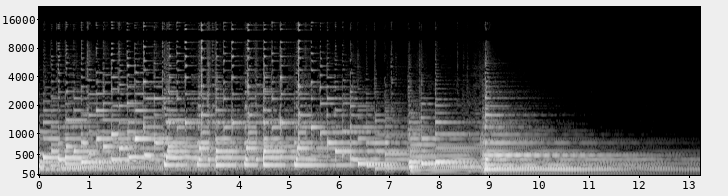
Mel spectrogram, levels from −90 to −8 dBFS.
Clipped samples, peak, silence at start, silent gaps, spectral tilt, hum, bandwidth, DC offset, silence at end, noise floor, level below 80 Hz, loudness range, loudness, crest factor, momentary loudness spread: under 0.1%; -6 dBFS; 0 s; none; -6 dB/octave; none; 15.5 kHz; under 0.1%; 0 s; -43 dBFS; -56 dBFS; 7 LU; -22 LUFS; 16 dB; 15 LU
